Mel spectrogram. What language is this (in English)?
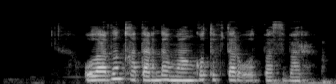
Kazakh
